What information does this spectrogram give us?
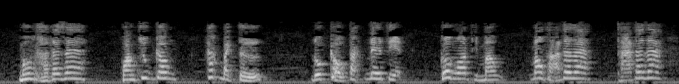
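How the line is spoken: Loud furious shouting. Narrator (Vietnamese): Lệnh Hồ Xuân lớn tiếng la lên

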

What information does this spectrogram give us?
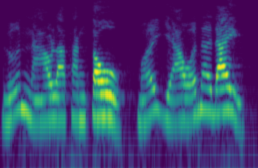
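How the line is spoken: Shouted question. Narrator (Vietnamese): Tiết Cáp quát hỏi rằng

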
